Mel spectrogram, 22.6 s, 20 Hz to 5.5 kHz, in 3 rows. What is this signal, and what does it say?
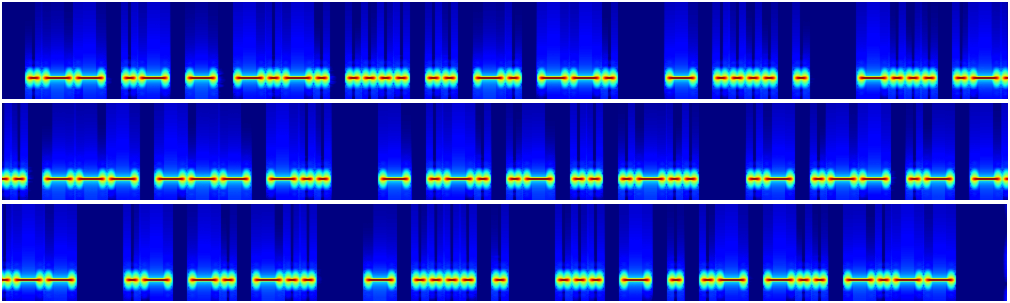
Morse code, heard as a keyed tone, about 20 wpm, 600 Hz. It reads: WATCHING THE BLOOD TRAIL AWAY AND THE STEADY
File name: the old man and the sea / the old man and the sea part 1 20wpm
